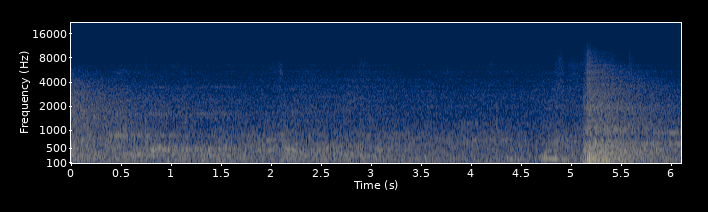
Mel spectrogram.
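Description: Low murmur of onlookers' voices in a gym, with one short, loud thud-like burst about five seconds in.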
